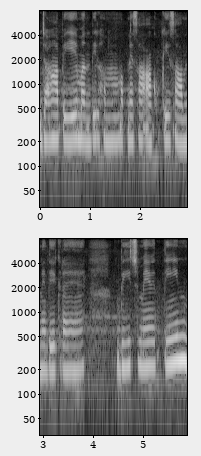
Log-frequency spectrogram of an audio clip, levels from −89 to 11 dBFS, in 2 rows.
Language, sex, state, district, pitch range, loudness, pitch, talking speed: Hindi, female, Punjab, Kapurthala, 200-215 Hz, -17 LUFS, 205 Hz, 160 wpm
